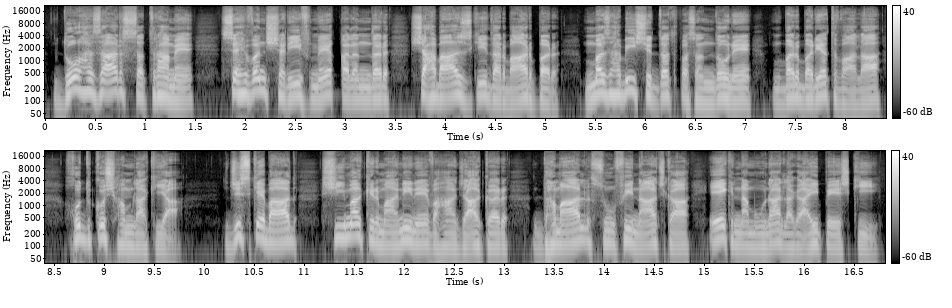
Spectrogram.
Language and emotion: Urdu, neutral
